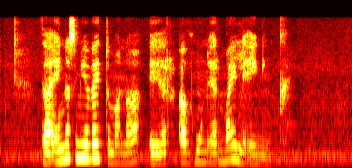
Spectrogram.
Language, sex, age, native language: Icelandic, female, 50-59, Icelandic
